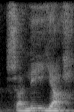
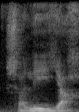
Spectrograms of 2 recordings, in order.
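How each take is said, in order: No difference in how they are said.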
